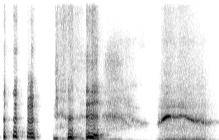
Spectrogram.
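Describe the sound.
A few short breathy puffs, then a person whistles two drawn-out, wavering notes, moderately loud, like an eerie call mimicking a Kushtaka.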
